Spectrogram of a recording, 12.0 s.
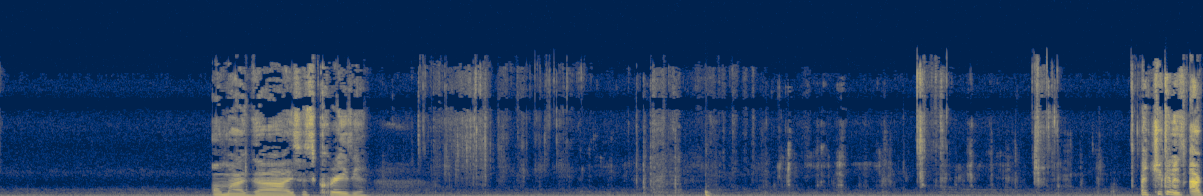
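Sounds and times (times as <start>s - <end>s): low steady hum: 0.0s - 12.0s
close-up chewing with crunching: 4.2s - 12.0s.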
